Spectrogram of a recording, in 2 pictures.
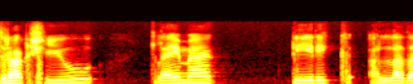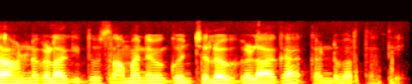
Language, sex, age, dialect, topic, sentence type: Kannada, male, 56-60, Central, agriculture, statement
